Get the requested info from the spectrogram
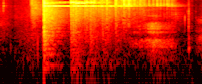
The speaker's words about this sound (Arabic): هيا سمعت الحس متاع الفلوس يا طباخ اي اي سيدنا القاضي سمعت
